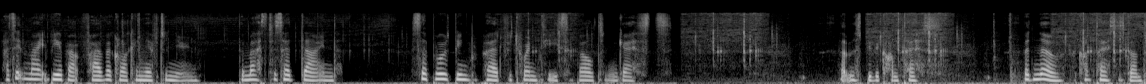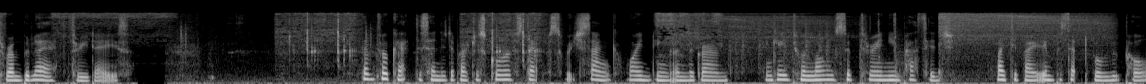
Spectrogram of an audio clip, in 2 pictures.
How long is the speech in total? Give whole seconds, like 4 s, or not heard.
19 s.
